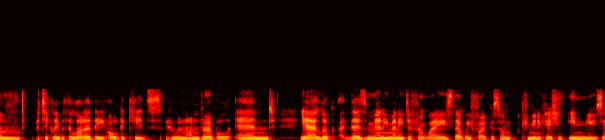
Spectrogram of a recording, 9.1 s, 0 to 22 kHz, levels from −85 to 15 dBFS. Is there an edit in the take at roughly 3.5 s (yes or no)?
no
